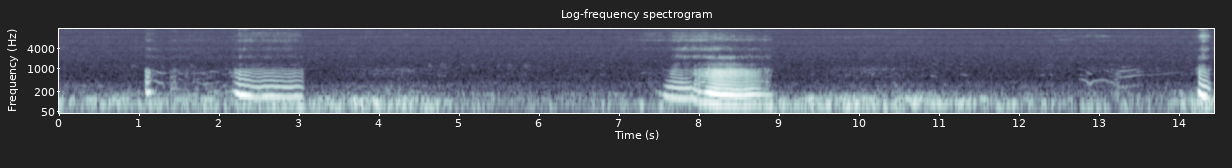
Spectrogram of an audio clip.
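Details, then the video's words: Mocha the Shih Tzu snoring strangely in sleep: a short nasal snore, then a louder, quavering one about six seconds later, with faint squeaky breaths and a brief snort at the end. "いびきをかくシーズー soring dog Shih Tzu"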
